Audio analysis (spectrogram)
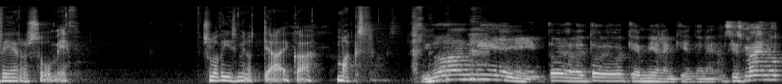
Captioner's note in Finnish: naurahtaa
